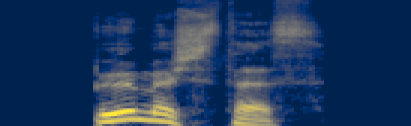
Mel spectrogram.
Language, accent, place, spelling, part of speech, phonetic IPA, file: German, Germany, Berlin, böhmischstes, adjective, [ˈbøːmɪʃstəs], De-böhmischstes.ogg
- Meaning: strong/mixed nominative/accusative neuter singular superlative degree of böhmisch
